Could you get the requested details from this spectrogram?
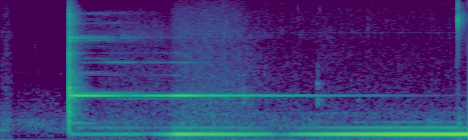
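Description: A struck tuning fork rings with a clear, steady pure tone that slowly fades, as used in a bedside hearing test; acted roleplay.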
